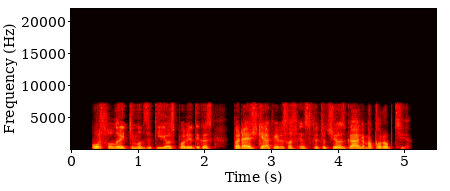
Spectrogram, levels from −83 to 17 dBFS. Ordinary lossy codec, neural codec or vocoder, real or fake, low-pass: AAC, 64 kbps; codec, 16 kHz, 1.1 kbps, Voila-Tokenizer; fake; 7.2 kHz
